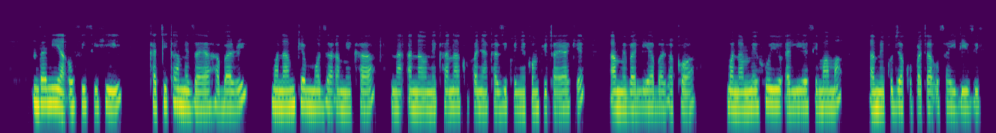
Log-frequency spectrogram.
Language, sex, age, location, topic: Swahili, female, 25-35, Kisumu, government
